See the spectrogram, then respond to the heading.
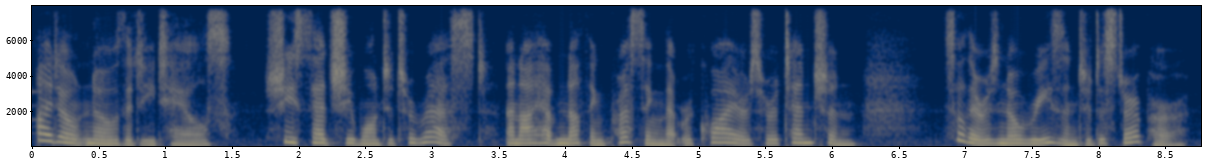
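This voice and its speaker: A woman's voice: fairly high pitch, moderate pace, close to an everyday voice. A woman voicing a sly, teasing shrine priestess in a game cutscene, playful and mocking in manner.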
